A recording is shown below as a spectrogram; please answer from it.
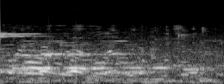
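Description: Voices talking and calling out, with a steady high tone that stops about half a second in.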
